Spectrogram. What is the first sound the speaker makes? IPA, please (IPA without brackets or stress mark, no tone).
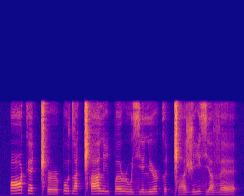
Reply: ɑ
